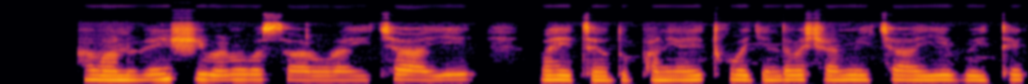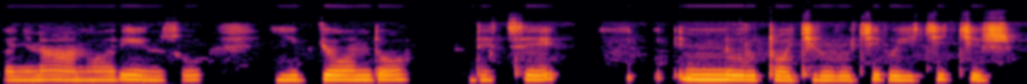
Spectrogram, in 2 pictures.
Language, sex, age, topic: Kinyarwanda, female, 18-24, agriculture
